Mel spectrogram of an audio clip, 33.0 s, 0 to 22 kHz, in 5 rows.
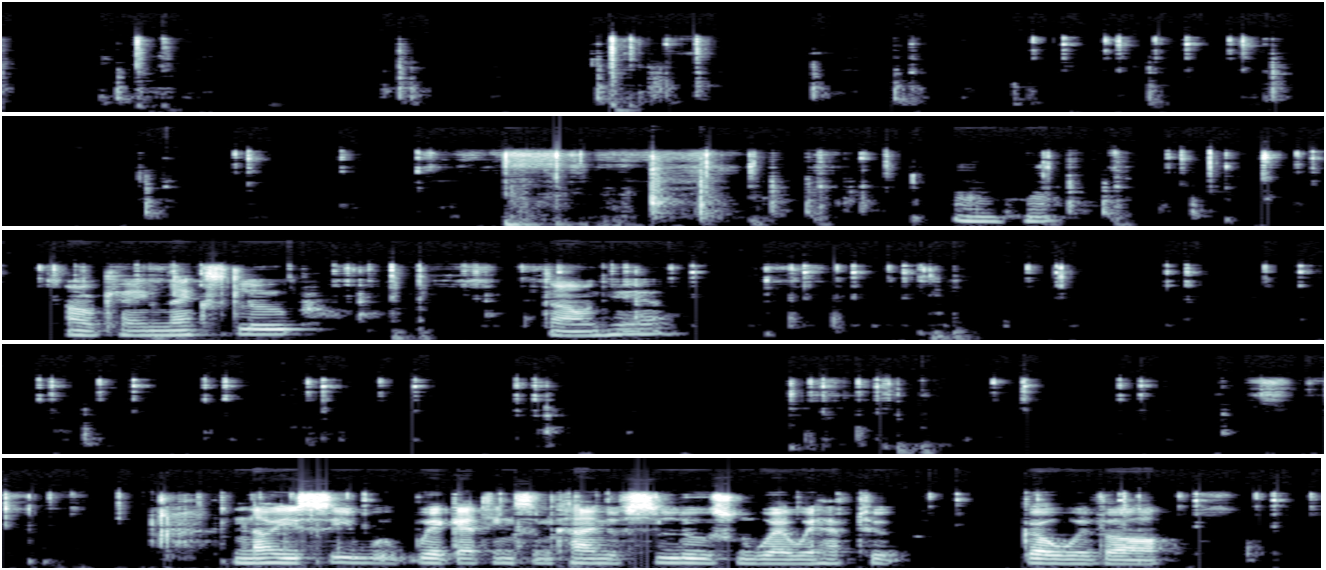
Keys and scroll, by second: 0.6 Tab, 3.0 Tab, 9.2 3, 15.1 shift+s.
